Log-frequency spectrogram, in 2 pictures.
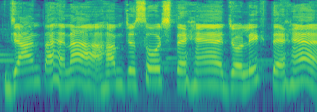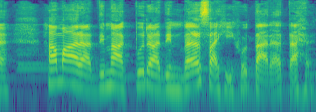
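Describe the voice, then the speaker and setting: An older mother gently scolds her grown son in a horror cartoon, voiced by a woman. Her voice sits a little high, with soft music behind it. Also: unhurried. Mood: scolding.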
